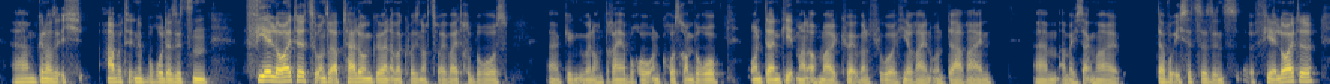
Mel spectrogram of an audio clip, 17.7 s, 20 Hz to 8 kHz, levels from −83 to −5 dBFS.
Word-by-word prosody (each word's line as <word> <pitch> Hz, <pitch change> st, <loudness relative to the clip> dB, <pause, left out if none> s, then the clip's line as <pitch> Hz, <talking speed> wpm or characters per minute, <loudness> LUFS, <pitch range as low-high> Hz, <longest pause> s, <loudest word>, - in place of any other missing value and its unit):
Ähm, 120 Hz, +1 st, -1 dB
genau, 120 Hz, -2 st, +3 dB
also 110 Hz, -, +1 dB
ich -, -, -6 dB, 0.2 s
arbeite 120 Hz, +1 st, 0 dB
in 115 Hz, -, 0 dB
'nem 115 Hz, 0 st, +1 dB
Büro, 110 Hz, 0 st, 0 dB
da 105 Hz, -2 st, +2 dB
sitzen 110 Hz, -1 st, +2 dB, 0.4 s
4 165 Hz, -1 st, +8 dB
Leute. 155 Hz, +1 st, +7 dB
Zu 155 Hz, -, -2 dB
unserer 120 Hz, +1 st, +2 dB
Abteilung 115 Hz, 0 st, +3 dB
gehören 110 Hz, -1 st, +1 dB
aber 105 Hz, 0 st, -1 dB
quasi 105 Hz, 0 st, -5 dB
noch 100 Hz, 0 st, -4 dB
2 100 Hz, -2 st, -6 dB
weitere 100 Hz, 0 st, -4 dB
Büros, 100 Hz, 0 st, -5 dB, 0.5 s
äh, 100 Hz, -2 st, -6 dB
gegenüber 100 Hz, -3 st, -5 dB
noch 95 Hz, -, -4 dB
'n 100 Hz, -, -6 dB
Dreierbüro 100 Hz, 0 st, -3 dB
und 100 Hz, +1 st, -4 dB
Großraumbüro. 100 Hz, +1 st, -2 dB, 0.3 s
Und 105 Hz, +2 st, -1 dB
dann 100 Hz, 0 st, +4 dB
geht 100 Hz, 0 st, -1 dB
man 100 Hz, -1 st, -1 dB
auch 105 Hz, -, -2 dB
mal 95 Hz, -3 st, -1 dB
quer -, -, -2 dB
über -, -, -6 dB
'n 90 Hz, -, -5 dB
Flur 95 Hz, 0 st, -5 dB
hier 95 Hz, +1 st, -4 dB
rein 90 Hz, -1 st, -4 dB
und 90 Hz, -3 st, -8 dB
da 90 Hz, -1 st, -1 dB
rein. 90 Hz, +1 st, -6 dB, 0.5 s
Ähm, 100 Hz, 0 st, -5 dB
aber 95 Hz, +1 st, -6 dB
ich 90 Hz, -, -8 dB
sage -, -, -5 dB
mal, 95 Hz, -2 st, -5 dB, 0.5 s
da 110 Hz, -2 st, 0 dB
wo 105 Hz, -, -1 dB
ich 120 Hz, -, -4 dB
sitze, 115 Hz, -3 st, -3 dB
sind's 95 Hz, -1 st, -7 dB, 0.2 s
4 -, -, -1 dB
Leute. 145 Hz, +3 st, +4 dB
105 Hz, 190 wpm, -22 LUFS, 95-115 Hz, 0.5 s, 4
